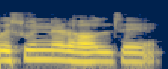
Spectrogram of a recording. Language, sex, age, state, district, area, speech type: Maithili, female, 30-45, Bihar, Araria, rural, spontaneous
